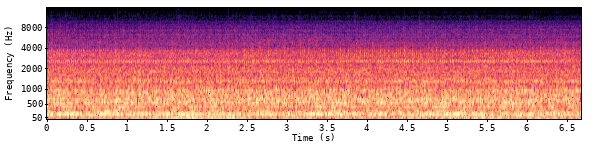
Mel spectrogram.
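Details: Mill spindle after repair, light 1 mil depth of cut with a possibly dull cutter: even, steady cutting roar with no chatter or rhythmic knock, much better than before repair at the same depth; normal cutting.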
